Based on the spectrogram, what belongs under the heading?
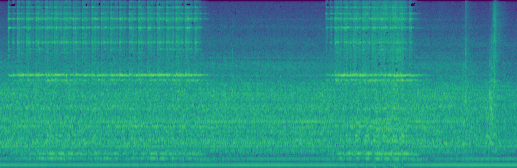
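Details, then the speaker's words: Harsh, high-pitched buzzing screech in bursts as a carbide lathe tool cuts a thin, large-diameter model steam engine flywheel; this chatter vibration will dig deep troughs in the part unless the tool is backed off. "the moment you hear that chatter going on you've got to get the tool off the part or all it's going to do is just dig a whole lot of deep troughs in the park"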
